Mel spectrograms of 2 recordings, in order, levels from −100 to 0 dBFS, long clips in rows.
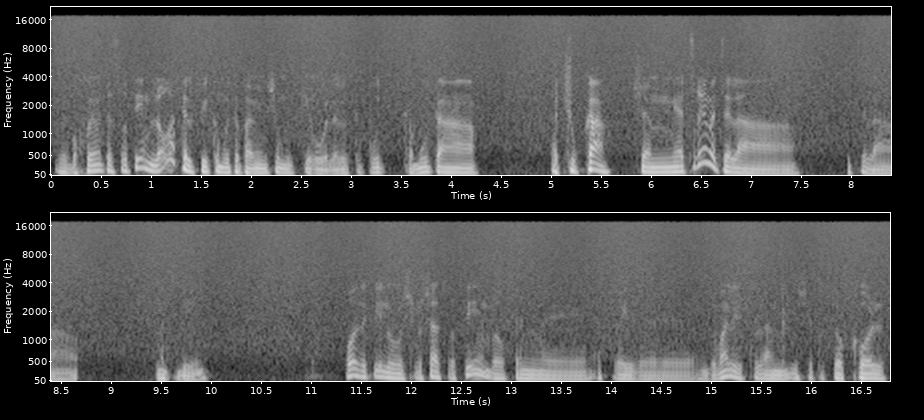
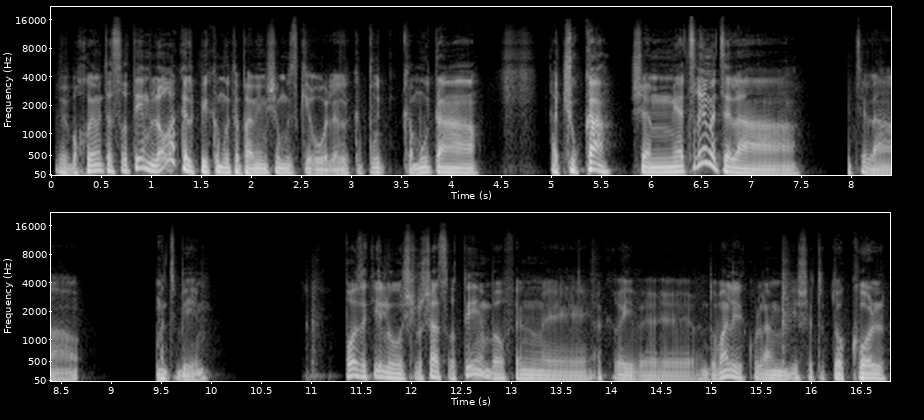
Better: second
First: hiss; loud; throughout; 7 dB below the speech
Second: none

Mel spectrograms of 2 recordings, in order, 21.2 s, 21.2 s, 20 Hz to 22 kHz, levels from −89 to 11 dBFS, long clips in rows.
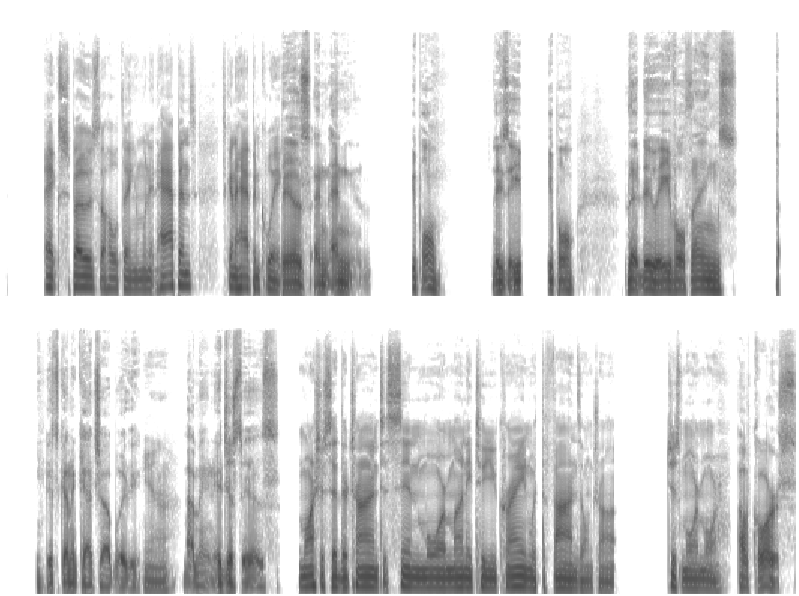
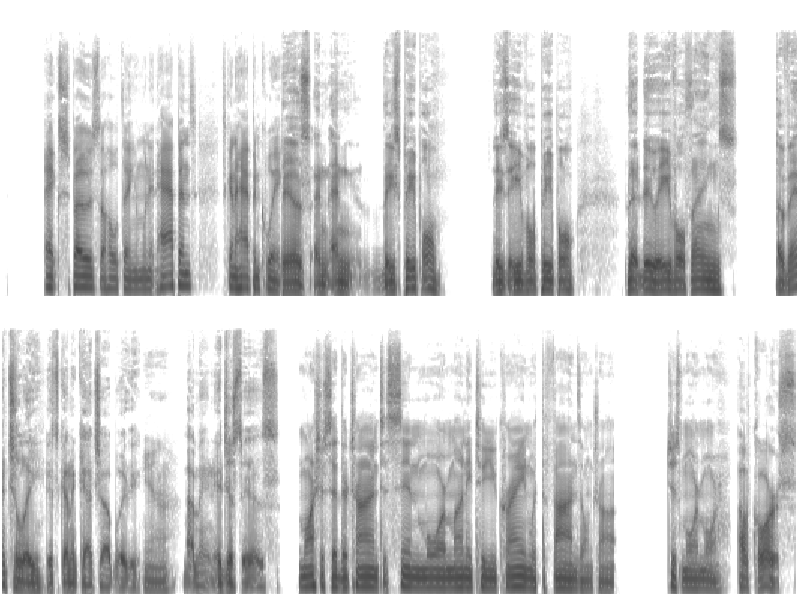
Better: second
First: audio cutting out; at 5 s for 0.5 s, at 7 s and at 10 s for 0.5 s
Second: none

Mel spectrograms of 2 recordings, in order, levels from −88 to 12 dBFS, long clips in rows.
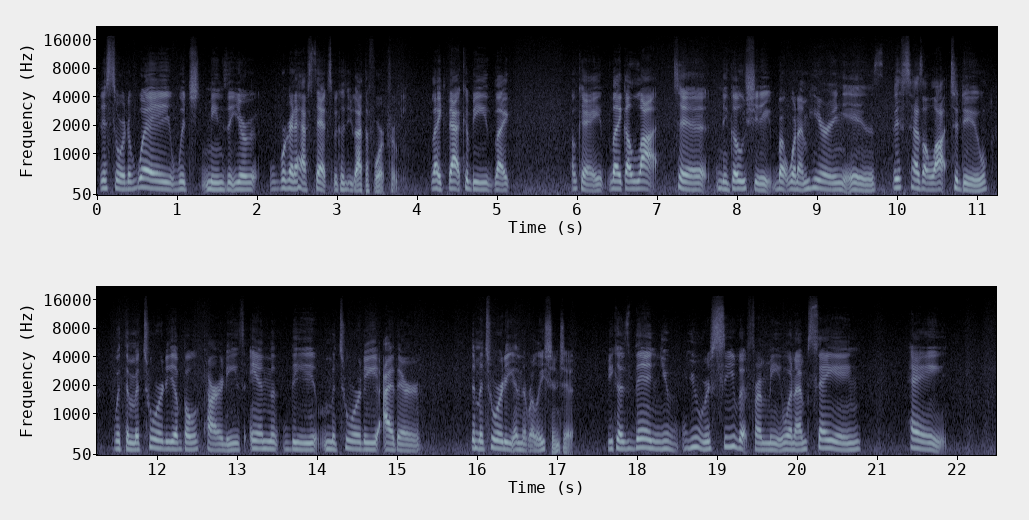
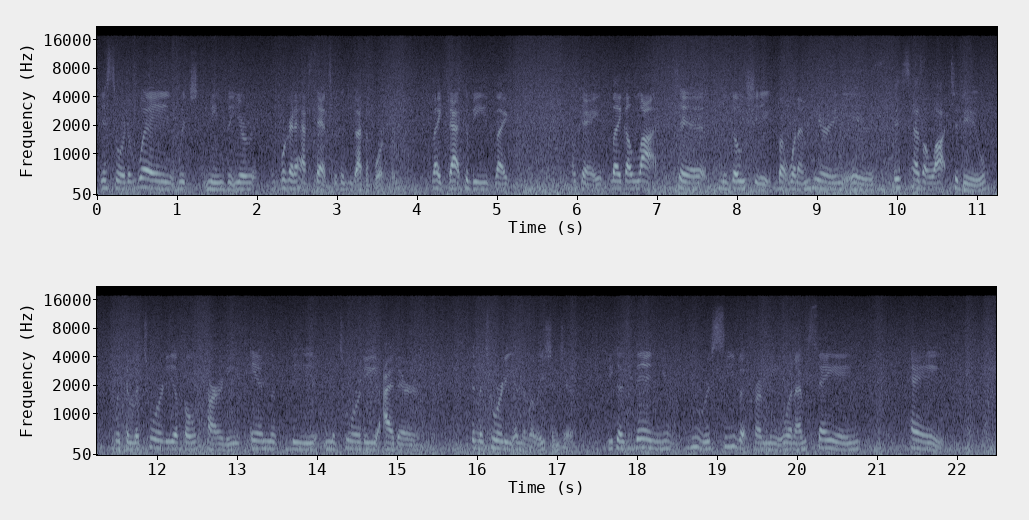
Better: first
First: hiss; faint; throughout; 25 dB below the speech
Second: hiss; loud; throughout; 3 dB below the speech

